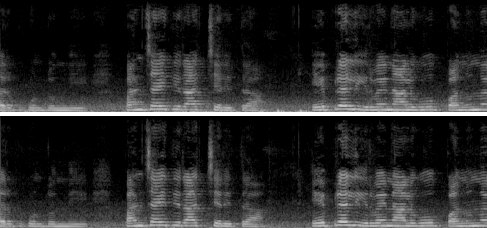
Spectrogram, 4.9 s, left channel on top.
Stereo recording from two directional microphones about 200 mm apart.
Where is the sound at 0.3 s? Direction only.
25° right (ahead or behind).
